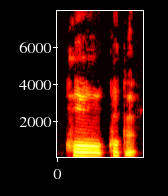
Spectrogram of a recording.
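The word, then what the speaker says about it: 広告: 발음은 코코크, 코코크. 그러니까 대부분 고자들이 코어로 가니까 코하지 마요. 이 한자는 꼭 잊지 마시기 바랍니다.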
